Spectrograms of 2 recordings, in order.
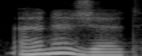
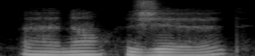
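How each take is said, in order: First: Said in the usual way. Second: أنا جاد said slowly, rising on أنا; slow repeat. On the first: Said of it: "teacher models Darija phrase". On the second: Shown as a demonstration. Teacher slowly repeating the introduction for learners. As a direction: draw out أنا جاد for the class. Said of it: "teacher repeats phrase slowly".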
